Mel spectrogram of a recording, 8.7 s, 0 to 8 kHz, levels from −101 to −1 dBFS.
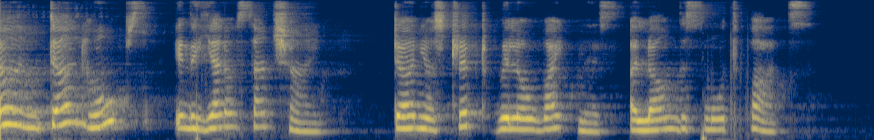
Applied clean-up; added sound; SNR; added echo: neural mask model DeepFilterNet 3.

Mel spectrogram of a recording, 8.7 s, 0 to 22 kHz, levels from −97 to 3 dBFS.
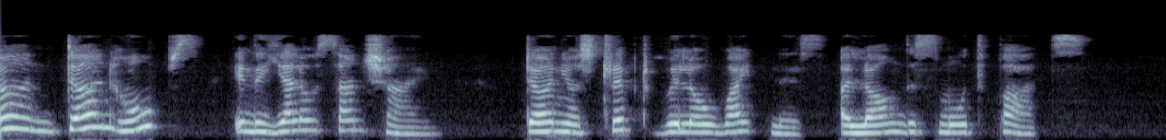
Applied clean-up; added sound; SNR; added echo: none; none; none; none.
